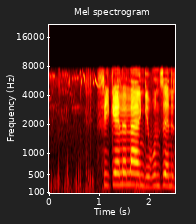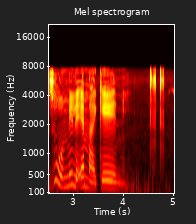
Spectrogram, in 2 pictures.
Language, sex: Tsonga, female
